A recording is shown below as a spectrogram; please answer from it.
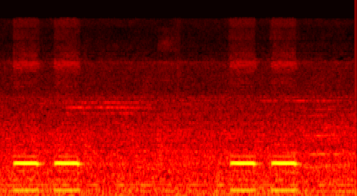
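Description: An electronic tone beeping in pairs: two short beeps, a pause of about two seconds, then two more near the end. A low steady hum runs beneath.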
